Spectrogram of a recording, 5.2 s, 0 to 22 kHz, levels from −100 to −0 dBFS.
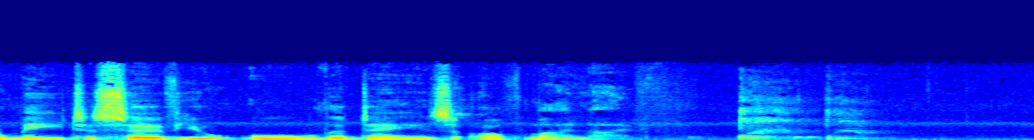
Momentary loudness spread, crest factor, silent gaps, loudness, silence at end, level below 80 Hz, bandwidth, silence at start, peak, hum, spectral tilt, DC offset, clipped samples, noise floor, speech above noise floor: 23 LU; 18 dB; none; -36 LUFS; 0.9 s; -74 dBFS; 12.5 kHz; 0 s; -20 dBFS; none; -4.5 dB/octave; under 0.1%; under 0.1%; -70 dBFS; 34 dB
